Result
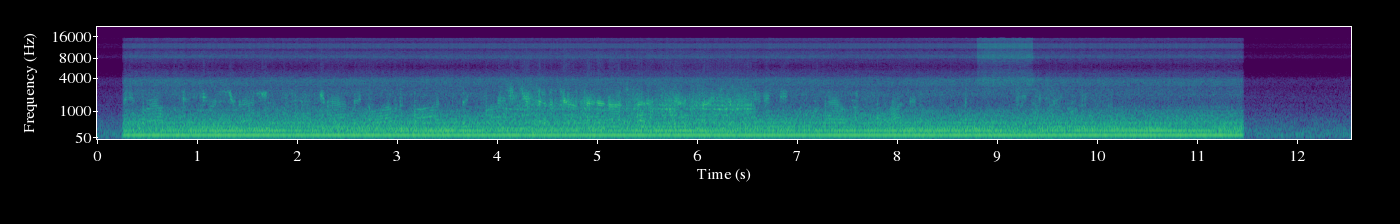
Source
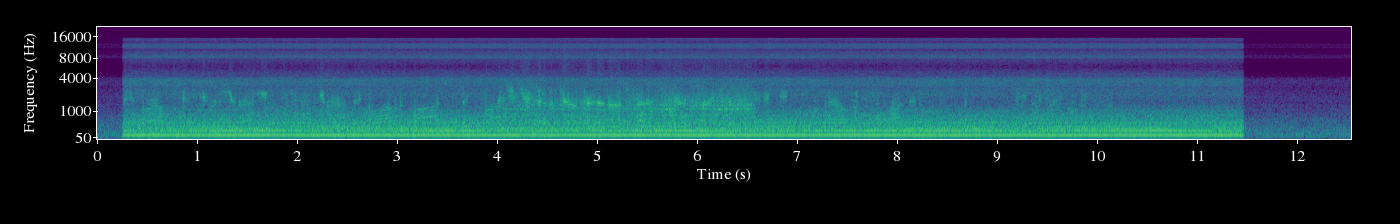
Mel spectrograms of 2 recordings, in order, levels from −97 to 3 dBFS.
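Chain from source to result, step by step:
0:08.80–0:09.36: bass and treble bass +1 dB, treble +12 dB
level −1 dB

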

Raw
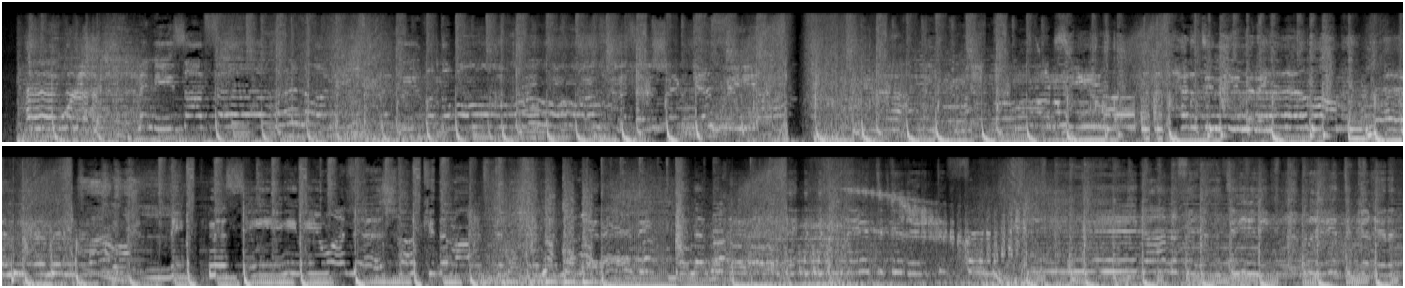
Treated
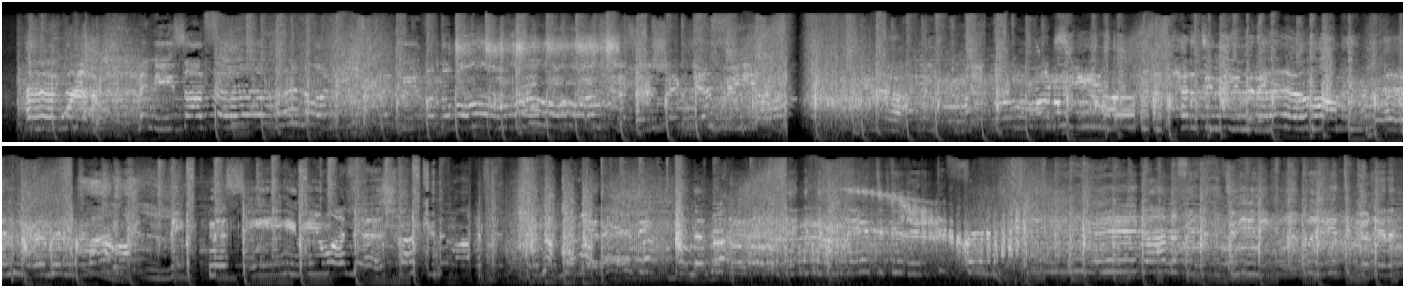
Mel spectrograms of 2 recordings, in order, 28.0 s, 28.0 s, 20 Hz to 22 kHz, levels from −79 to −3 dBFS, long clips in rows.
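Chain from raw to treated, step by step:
loose part that buzzes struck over −29 dBFS, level −29 dBFS
0:04.46–0:06.18: parametric band 6,600 Hz +12 dB 0.57 octaves
0:18.26–0:19.18: compressor whose output falls as the input rises −32 dBFS, ratio −0.5
high-pass with resonance 1,300 Hz, resonance Q 1.6
wow of a warped record 45 rpm, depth 100 cents
level +8.5 dB

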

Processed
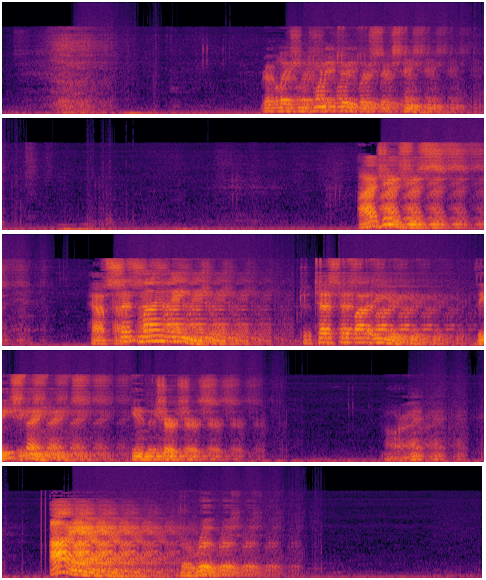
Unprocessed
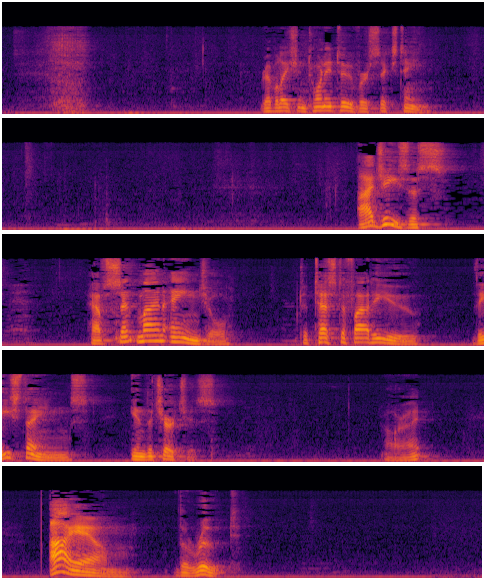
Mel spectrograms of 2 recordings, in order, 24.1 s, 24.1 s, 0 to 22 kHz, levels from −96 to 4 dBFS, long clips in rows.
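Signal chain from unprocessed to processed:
dynamic equaliser 180 Hz, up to −5 dB, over −47 dBFS, Q 5.8
on a send: loudspeakers that aren't time-aligned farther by 14 metres −1 dB, 69 metres −9 dB
on the sum: feedback echo at a low word length 228 ms, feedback 55%, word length 7 bits, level −6 dB

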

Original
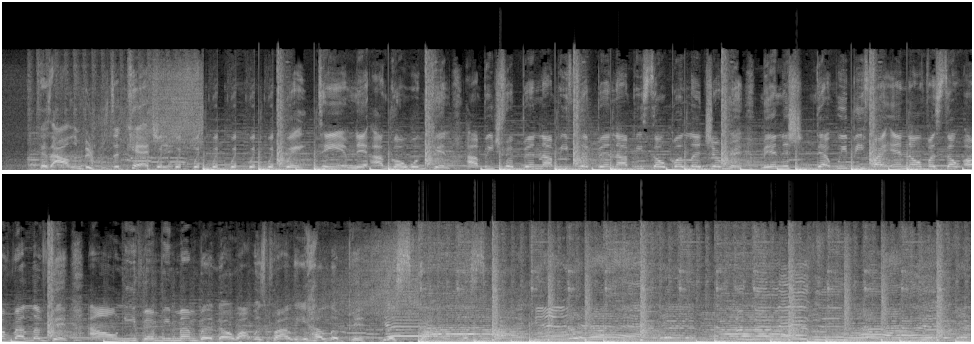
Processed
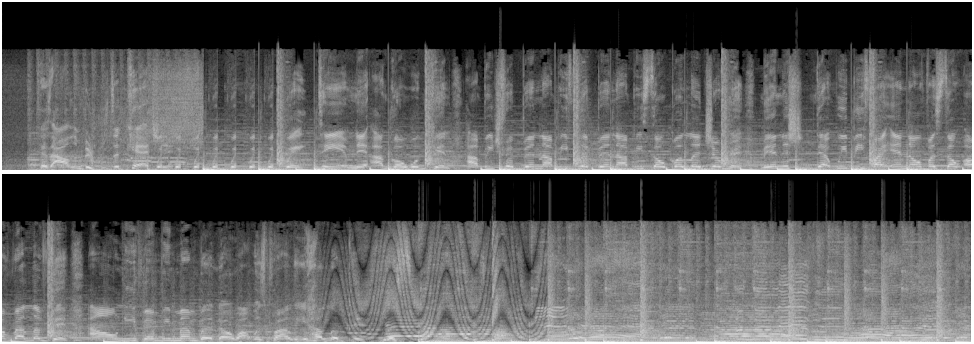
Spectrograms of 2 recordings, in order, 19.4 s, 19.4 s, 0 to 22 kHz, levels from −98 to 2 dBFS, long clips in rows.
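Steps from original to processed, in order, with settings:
0:12.89–0:15.15: all-pass phaser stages 12, 1.8 Hz, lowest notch 180–3,400 Hz
level +5 dB

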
